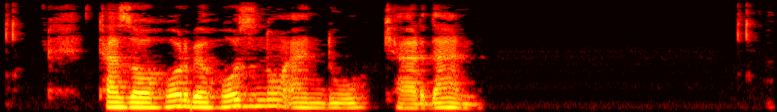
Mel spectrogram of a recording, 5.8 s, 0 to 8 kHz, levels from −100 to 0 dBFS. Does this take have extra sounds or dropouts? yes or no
no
